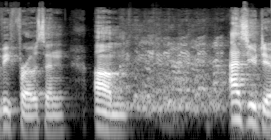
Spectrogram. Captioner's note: audience laughing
